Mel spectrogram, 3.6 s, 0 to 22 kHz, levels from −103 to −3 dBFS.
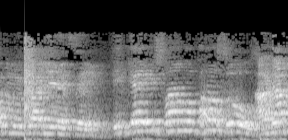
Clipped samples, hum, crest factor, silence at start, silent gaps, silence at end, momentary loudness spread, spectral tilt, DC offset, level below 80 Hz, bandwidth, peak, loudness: under 0.1%; none; 14 dB; 0 s; none; 0 s; 5 LU; -4.5 dB/octave; under 0.1%; -46 dBFS; 8.6 kHz; 0 dBFS; -14 LUFS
